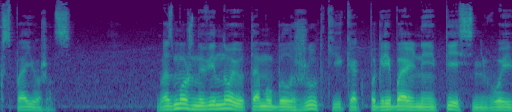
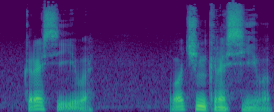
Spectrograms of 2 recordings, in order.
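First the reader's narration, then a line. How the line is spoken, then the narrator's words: Muttered. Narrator (Russian): пробормотал он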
